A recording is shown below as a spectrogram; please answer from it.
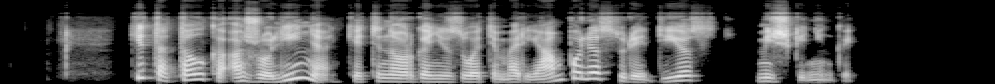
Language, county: Lithuanian, Vilnius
